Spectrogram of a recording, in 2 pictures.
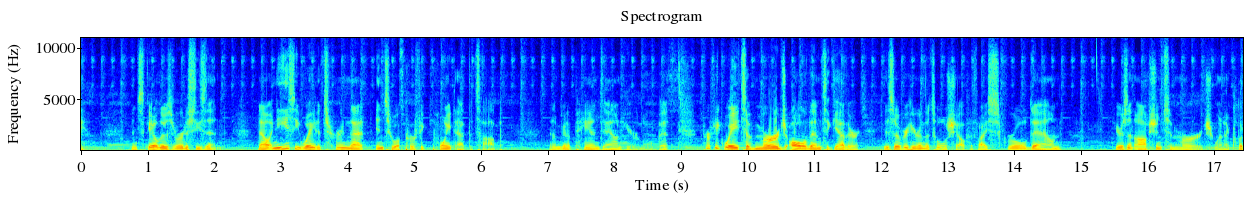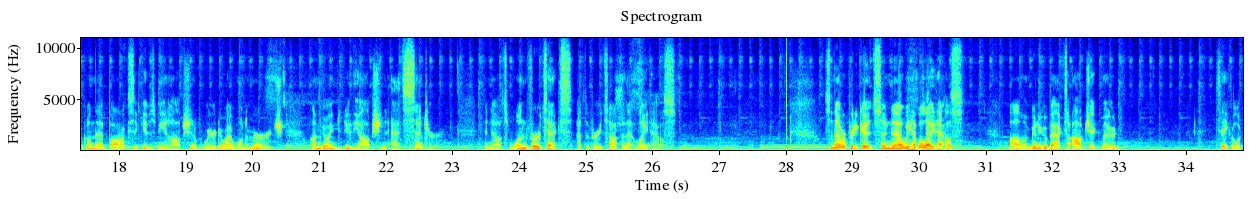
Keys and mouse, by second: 0.6 s, 3.5 click, 6.2-10.0 middle drag, 12.7-14.5 drag, 17.2-19.0 drag, 24.4-31.5 middle drag, 33.5 click, 34.0-34.8 middle drag.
